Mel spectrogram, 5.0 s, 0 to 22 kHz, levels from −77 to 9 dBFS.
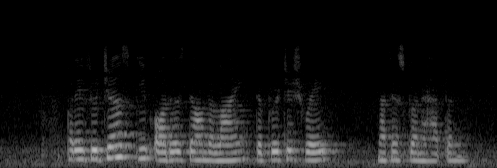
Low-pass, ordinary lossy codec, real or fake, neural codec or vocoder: none; none; real; none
